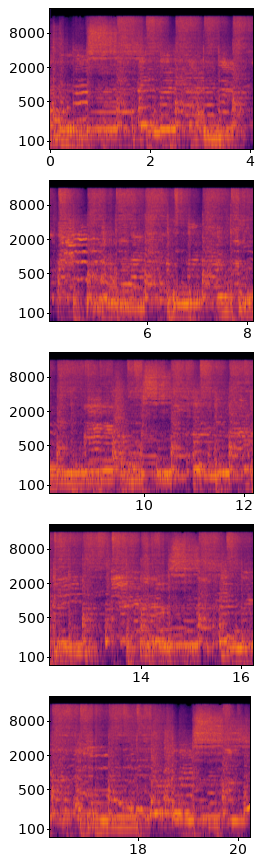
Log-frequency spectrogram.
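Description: Live rock band playing an instrumental passage: electric guitar, electric bass and drum kit with cymbals, continuous and loud, in the run-up to the first vocal line.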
